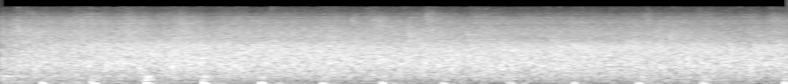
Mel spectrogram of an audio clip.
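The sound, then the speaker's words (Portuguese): A crowd at Canção Nova applauds steadily in praise of God for several seconds, a dense wash of clapping with a regular low thump pulsing underneath at a brisk, even beat. No one speaks over it. “Ao Senhor Davi, o nosso Deus, uma salva de palmas a Ele.”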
